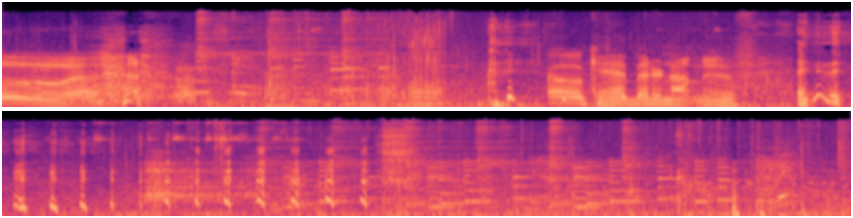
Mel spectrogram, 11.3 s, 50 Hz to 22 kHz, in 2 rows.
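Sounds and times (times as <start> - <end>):
speech: 0.0 - 1.8, 3.6 - 6.2
laughter: 0.5 - 1.5, 3.2 - 3.9, 5.1 - 8.6, 10.0 - 11.0
fart: 1.8 - 3.0.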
